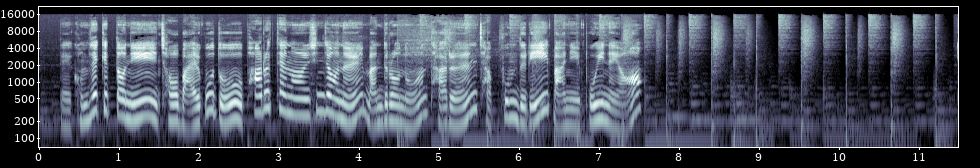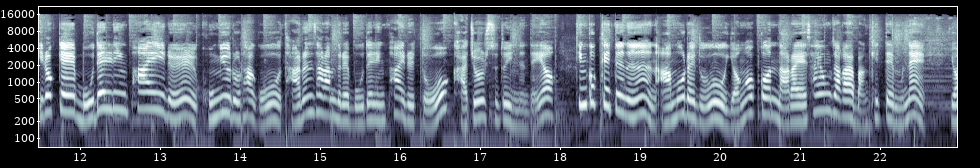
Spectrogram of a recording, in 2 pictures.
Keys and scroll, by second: 6.4-7.1 typing, 11.7 typing, 17.9-18.7 typing.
